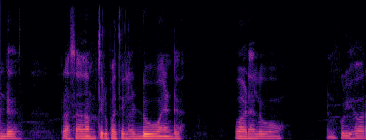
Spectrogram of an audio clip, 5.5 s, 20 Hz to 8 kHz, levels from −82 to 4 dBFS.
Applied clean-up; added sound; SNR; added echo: none; none; none; none.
